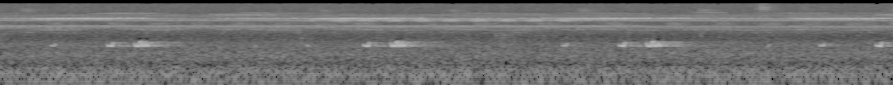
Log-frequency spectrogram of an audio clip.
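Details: Night-time Oriental scops owl repeating hollow three-note phrases, the final two notes close together, roughly every two and a half seconds, with constant shrill insect drone behind.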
